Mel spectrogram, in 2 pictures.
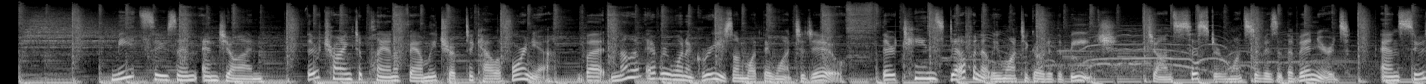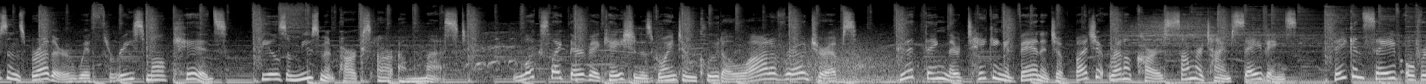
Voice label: Explainer English

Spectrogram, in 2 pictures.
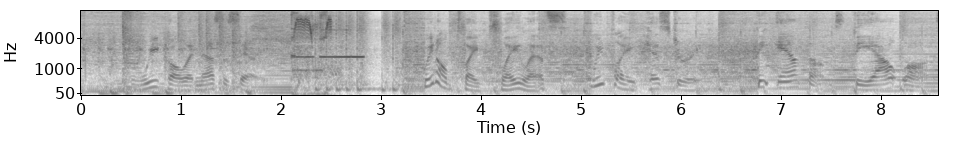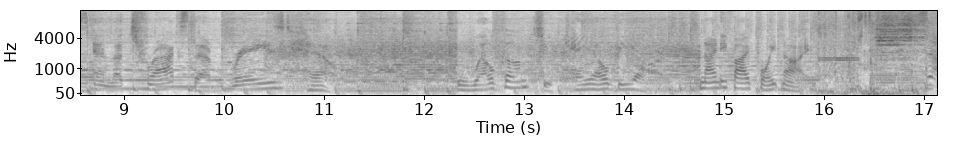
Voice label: Classic Rock Imaging

